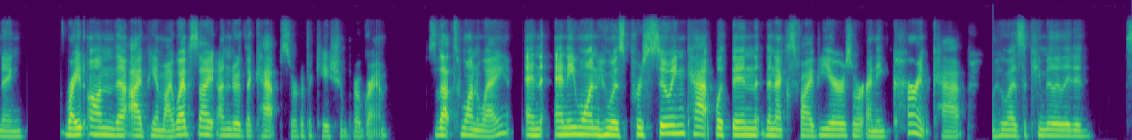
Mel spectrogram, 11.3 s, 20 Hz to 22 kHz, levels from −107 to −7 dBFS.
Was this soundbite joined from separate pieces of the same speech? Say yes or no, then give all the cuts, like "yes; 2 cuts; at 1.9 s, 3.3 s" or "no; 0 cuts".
yes; 1 cut; at 5.1 s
